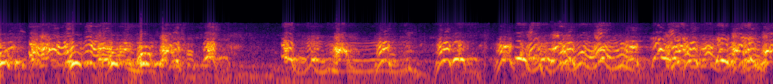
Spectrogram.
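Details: Kangal versus Kangal scuffle, heavy snarling and strained yelping barks in surges, a quieter growling stretch midway before loud overlapping barks resume, low steady hum behind.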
